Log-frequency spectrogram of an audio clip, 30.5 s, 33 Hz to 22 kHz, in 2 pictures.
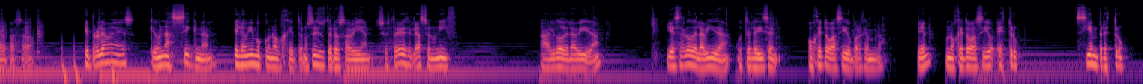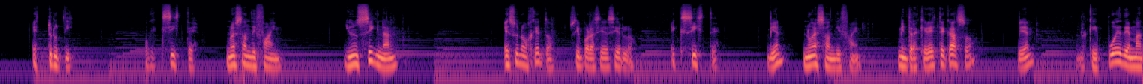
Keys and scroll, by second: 1.4-3.5 typing, 5.4-8.6 typing, 10.6 shift+[, 10.7 shift+], 11.2 Escape, 12.2 Escape, 12.3-14.4 typing, 14.0 Escape, 17.8 Escape, 20.0-23.6 typing, 22.4 Escape, 26.2 Escape, 26.3-28.1 typing, 28.8 Escape.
